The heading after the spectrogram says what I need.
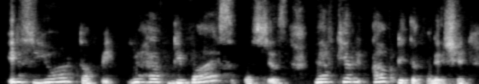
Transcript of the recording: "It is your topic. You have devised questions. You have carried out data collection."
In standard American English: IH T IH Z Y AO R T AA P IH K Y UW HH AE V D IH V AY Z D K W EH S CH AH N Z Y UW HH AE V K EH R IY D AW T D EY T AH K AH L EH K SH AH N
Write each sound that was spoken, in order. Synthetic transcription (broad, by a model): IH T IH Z Y AO R T AA P IH K Y UW HH AE V D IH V AY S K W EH S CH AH N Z Y UW HH AE V K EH R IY AW T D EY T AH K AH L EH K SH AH N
